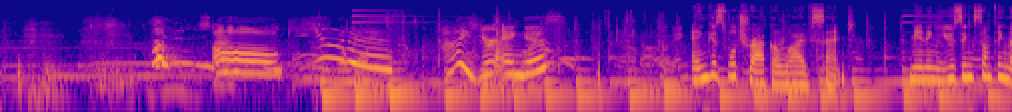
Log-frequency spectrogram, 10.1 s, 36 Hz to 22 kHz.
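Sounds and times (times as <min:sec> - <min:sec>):
search dogs yelping, barking and whimpering: 0:01.4 - 0:04.0
speech: 0:01.6 - 0:05.8, 0:06.9 - 0:10.1.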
